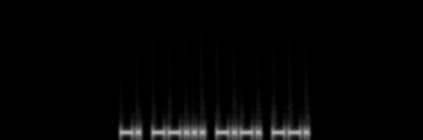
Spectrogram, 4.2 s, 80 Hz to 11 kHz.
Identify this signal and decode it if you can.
Morse code, heard as a keyed tone, about 30 wpm, 700 Hz. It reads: N7CG
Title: USA Call Signs - 4 Characters - 4x Character Spacing - 30wpm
